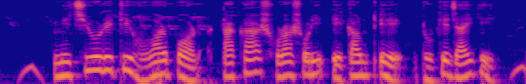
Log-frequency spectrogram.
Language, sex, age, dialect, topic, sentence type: Bengali, male, <18, Rajbangshi, banking, question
